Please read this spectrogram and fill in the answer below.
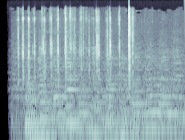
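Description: Computer keyboard typing: a quick, uneven run of a dozen or more keystrokes that stops about one and a half seconds in, over background music with low held notes.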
